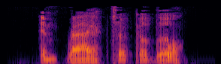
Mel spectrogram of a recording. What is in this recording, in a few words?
"impracticable", English; adjectives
